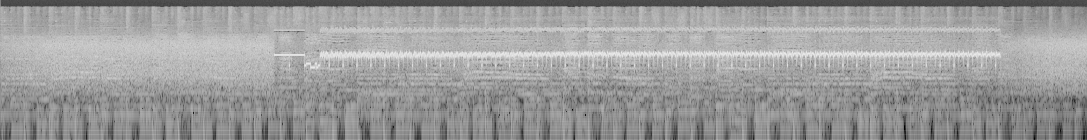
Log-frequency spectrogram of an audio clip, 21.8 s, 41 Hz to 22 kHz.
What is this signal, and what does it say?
SSTV (slow-scan television), Scottie S2, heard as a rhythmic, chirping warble, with radio static.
